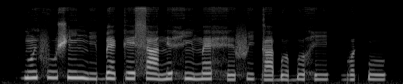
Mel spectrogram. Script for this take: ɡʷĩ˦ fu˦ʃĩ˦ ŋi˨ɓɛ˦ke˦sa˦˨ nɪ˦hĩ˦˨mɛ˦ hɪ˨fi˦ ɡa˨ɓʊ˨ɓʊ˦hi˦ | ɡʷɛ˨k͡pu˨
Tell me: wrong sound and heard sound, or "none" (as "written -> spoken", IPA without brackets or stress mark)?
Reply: none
